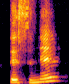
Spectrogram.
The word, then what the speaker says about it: ね: Then this ne it's a little bit intonation go up when you pronounce like this, ne.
